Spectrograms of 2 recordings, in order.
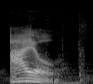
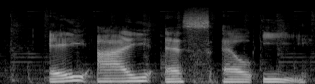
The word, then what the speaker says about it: aisle: We don't pronounce the S. The S is silent.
